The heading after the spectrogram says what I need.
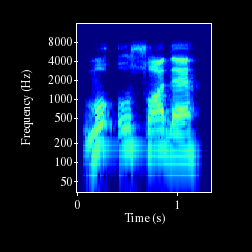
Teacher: মিম ওয়াওয়ের উপর যে হামজা আছে এখানে ওয়াও ধরা যাবে না, এটা হামজা।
